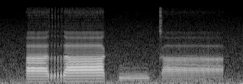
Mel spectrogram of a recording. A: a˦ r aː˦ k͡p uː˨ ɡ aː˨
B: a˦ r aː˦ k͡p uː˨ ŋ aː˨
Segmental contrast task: A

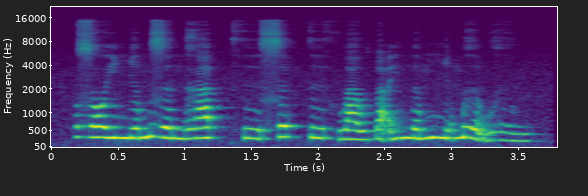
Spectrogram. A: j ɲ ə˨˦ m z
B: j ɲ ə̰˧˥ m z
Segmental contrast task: A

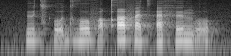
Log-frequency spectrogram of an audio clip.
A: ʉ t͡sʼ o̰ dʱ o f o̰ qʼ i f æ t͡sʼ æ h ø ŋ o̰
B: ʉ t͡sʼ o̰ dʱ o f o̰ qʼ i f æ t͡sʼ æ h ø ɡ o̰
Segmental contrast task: A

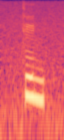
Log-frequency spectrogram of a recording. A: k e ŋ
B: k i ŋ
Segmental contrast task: A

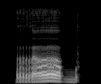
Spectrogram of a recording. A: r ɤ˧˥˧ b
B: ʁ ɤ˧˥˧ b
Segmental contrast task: A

